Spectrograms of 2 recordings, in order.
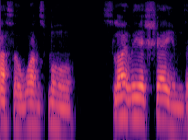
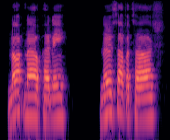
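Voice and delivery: hearty, heartily spoken; 4 semitones higher, 4 dB louder than usual. A young man answers his girlfriend, who asked to hold the Firebolt; hearty. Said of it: "said Percy heartily".

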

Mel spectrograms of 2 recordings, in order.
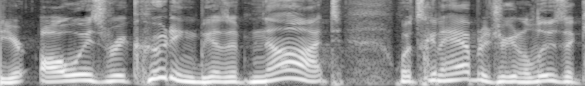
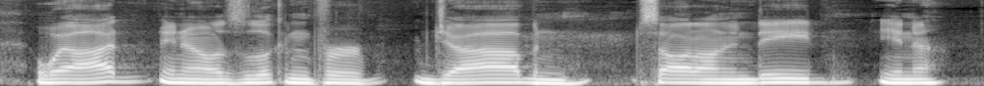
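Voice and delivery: low, listless, unenthusiastic, no-energy voice; 6 semitones lower than usual. Retelling a new hire's answer about the job: imitating a low-energy speaker. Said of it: "he has no energy".

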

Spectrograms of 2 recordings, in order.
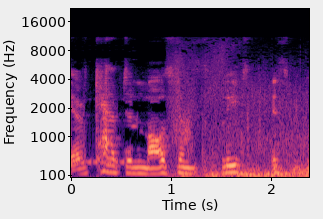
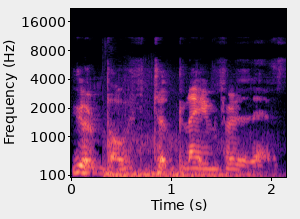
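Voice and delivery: put-on old man voice, much lower; 3 semitones lower, 4 dB quieter than usual. Performer trying hard to make it sound old Manny Grunty: Manny Grunty voice. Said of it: "I'm really trying to make it sound old Manny Grunty".

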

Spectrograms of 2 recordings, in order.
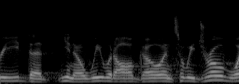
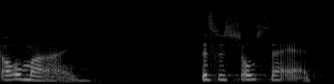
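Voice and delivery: drawn-out, slow, tearful weeping whisper; 6 semitones higher, 4 dB quieter than usual. Retelling how the missionary's wife wept at the ceremony: imitating Sally crying. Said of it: "she just continues to cry".

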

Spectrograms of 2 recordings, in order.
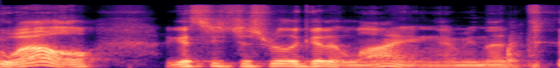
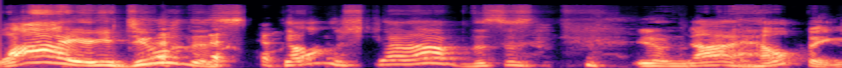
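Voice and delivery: very high-pitched hollering yell; 8 semitones higher than usual. Retelling watching an interview on tv: imitating screaming at the tv. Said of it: "I was just screaming at the T V".

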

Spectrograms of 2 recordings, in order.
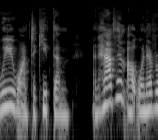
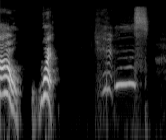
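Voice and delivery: piercing, very high-pitched shriek; 13 semitones higher, 4 dB louder than usual. A woman, just told the meowing comes from kittens, shrieking. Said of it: "shrieked Miss Rottermeier".

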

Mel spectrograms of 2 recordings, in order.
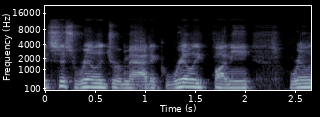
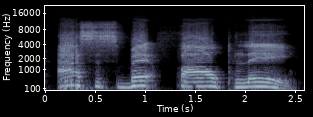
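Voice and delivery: terrible, god-awful put-on Boston accent; 4 semitones higher than usual. Imagining a character who changes his accent every case, god-awful Boston accent. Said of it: "god awful Boston accent".

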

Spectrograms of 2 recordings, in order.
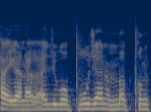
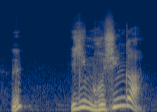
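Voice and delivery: put-on Gyeongsang accent, high and swooping; 7 semitones higher than usual. The speaker acts out someone first seeing manna: Gyeongsang dialect. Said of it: "경상도 사투리".

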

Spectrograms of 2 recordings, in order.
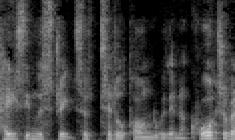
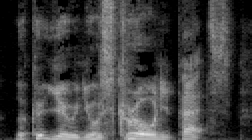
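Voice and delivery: loud, laughing, said through a laugh; 7 dB louder than usual. Narrator reads a character speaking to another as he passes the door, laughing. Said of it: "laughed Petrock".

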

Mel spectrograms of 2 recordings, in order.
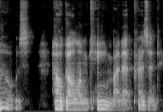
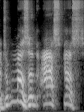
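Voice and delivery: shrill shriek, pitched very high; 14 semitones higher than usual. Narrator reads Gollum answering Bilbo's question about what he lost, shrieking as Gollum. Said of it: "shrieked Gollum".

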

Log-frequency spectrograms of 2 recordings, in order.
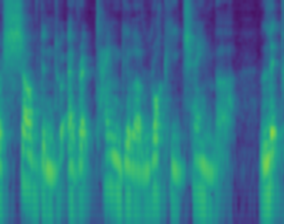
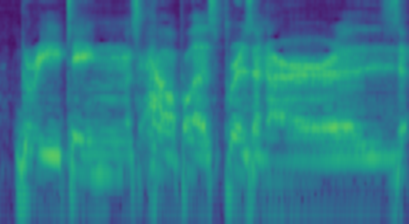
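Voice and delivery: low, grating voice, words drawn out; 4 semitones lower than usual. Reading Moo-Beard greeting his helpless prisoners, in a low grating voice. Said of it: "said Moo-Beard in his low, grating voice".

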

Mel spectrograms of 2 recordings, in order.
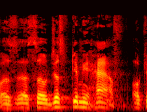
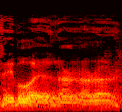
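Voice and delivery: put-on raspy, worn-out, creaky call with "boy" drawn out; 5 semitones lower than usual. Imitating the dad's greeting to the speaker: imitating dad's rough voice. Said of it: "So he's like this".

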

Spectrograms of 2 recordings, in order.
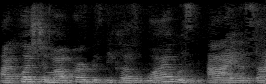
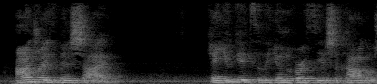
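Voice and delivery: ordinary talk, nothing marked

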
